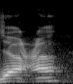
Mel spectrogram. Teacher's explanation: عین کو حلق کے درمیان حصے نکالیں گے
